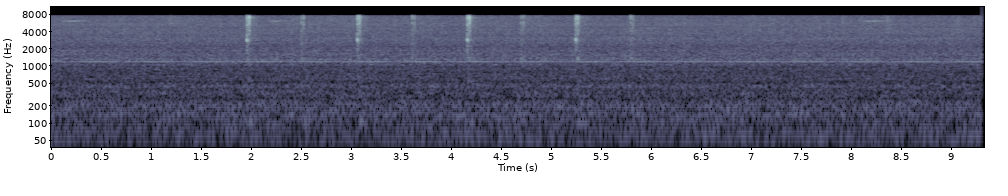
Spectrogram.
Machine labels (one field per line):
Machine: valve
